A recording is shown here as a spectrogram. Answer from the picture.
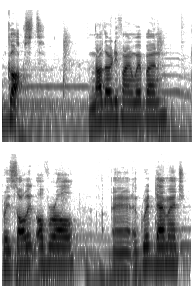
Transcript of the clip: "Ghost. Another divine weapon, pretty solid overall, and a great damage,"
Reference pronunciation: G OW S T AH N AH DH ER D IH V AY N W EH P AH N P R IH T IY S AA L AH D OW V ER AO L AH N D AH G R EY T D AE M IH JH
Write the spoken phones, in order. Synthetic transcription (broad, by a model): G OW S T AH N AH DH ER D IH F AY N W EH P AH N P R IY S AA L AH D OW V ER AO L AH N AH G R EY T D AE M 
